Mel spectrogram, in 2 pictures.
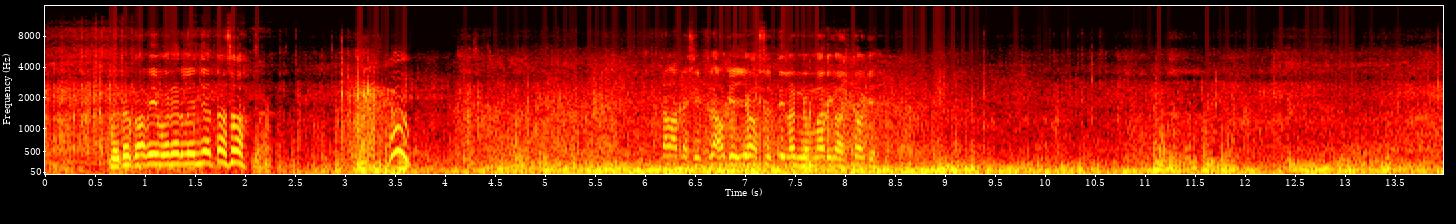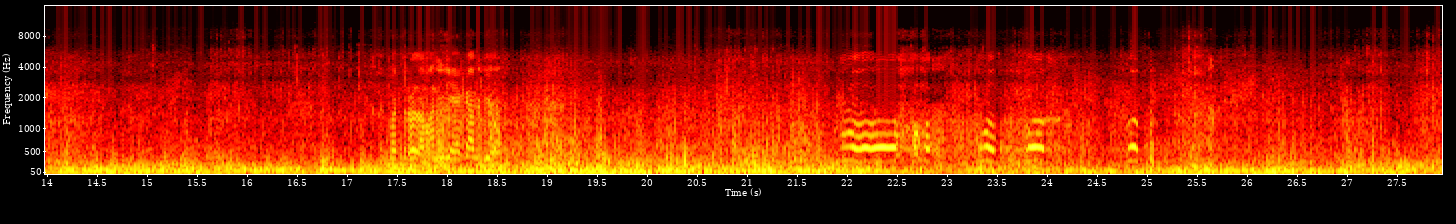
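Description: Wind rumbles loudly past the rider outdoors.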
